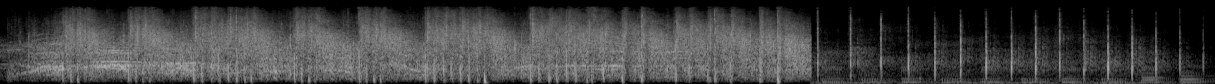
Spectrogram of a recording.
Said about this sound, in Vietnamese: Điều đó có nghĩa là cái tiếng lét đét bạn nghe thấy ở mỗi cú quất roi chính là một sonic boom nhỏ đấy.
